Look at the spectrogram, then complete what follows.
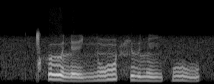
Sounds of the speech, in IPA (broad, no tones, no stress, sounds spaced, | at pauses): ǀʰ ɵ l e ɲ ũ ɬ ɨ l ĩ k͡p u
